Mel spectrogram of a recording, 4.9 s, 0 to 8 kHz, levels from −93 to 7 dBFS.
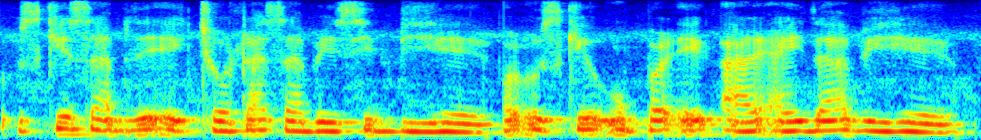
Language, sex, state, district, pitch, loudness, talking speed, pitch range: Hindi, female, Arunachal Pradesh, Papum Pare, 205 Hz, -12 LUFS, 185 wpm, 190-220 Hz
